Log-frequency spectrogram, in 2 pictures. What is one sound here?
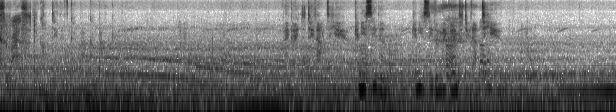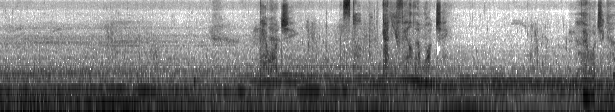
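A paddle splashes and dips in water as a small boat glides along.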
